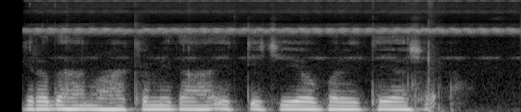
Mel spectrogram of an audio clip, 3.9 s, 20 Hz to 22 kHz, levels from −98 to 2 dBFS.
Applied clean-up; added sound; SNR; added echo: none; none; none; none.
